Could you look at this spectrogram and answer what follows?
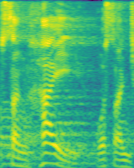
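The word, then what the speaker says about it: Samhain: honor a un Dios llamado San oan algo así se pronuncia para los seltan esta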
